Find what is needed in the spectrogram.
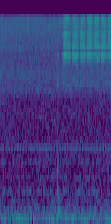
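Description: Faint scratching of a pen moving across a digital touchscreen board as words are highlighted, over a steady low hum.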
